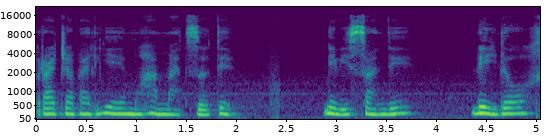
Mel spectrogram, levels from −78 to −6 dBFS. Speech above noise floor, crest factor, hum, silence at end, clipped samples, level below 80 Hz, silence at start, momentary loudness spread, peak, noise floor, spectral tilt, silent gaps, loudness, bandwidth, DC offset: 31 dB; 18 dB; none; 0 s; under 0.1%; -60 dBFS; 0 s; 13 LU; -8 dBFS; -55 dBFS; -5 dB/octave; none; -24 LUFS; 16.5 kHz; under 0.1%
